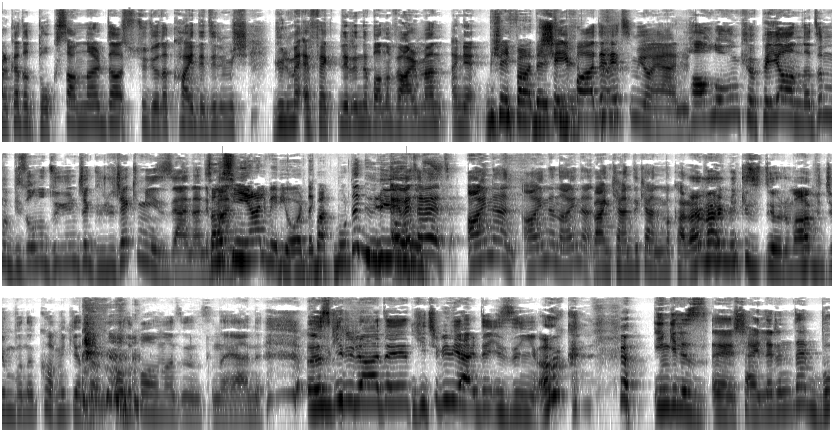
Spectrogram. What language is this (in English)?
Turkish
